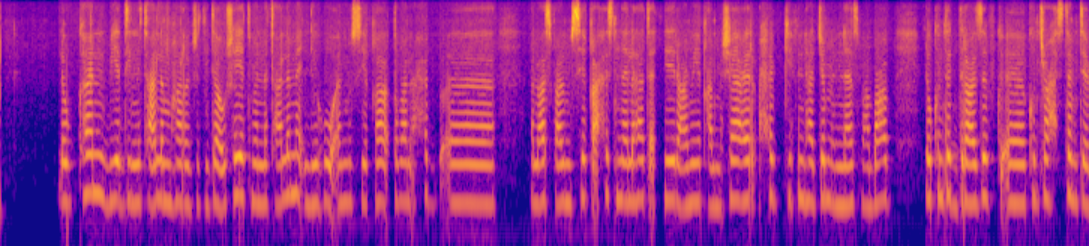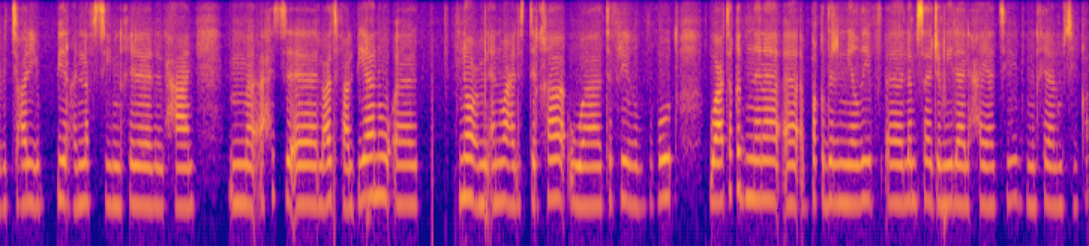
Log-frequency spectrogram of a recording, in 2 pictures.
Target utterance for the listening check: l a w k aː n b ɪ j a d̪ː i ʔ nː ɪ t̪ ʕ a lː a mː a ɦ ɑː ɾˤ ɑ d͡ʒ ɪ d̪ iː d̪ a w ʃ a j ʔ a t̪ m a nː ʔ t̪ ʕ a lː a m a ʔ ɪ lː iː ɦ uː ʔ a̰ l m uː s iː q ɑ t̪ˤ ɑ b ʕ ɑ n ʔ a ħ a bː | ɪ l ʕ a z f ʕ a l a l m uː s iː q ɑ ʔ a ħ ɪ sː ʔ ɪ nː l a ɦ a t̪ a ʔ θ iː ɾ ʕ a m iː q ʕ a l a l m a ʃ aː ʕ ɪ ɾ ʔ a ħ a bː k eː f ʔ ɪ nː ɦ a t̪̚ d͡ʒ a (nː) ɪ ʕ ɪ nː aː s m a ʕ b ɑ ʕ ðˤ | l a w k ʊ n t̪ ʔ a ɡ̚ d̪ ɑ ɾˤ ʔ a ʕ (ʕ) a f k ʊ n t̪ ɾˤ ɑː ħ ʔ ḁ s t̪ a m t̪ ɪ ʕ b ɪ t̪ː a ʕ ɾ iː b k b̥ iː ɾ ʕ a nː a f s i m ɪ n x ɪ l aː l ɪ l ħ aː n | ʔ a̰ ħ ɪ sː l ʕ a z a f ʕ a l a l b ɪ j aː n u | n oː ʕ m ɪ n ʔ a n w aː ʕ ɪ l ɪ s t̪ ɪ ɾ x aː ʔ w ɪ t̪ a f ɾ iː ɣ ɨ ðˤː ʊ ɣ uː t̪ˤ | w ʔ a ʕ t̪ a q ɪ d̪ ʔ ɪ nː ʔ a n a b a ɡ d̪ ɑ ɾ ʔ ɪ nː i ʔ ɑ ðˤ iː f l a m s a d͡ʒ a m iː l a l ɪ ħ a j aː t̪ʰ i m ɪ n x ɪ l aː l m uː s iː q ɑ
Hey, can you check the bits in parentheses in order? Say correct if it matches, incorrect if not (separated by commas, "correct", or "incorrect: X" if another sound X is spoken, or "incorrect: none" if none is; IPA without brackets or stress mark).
incorrect: mː, incorrect: z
